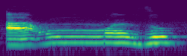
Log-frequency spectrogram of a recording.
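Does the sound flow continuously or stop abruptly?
continuous. The voice and breath keep flowing smoothly. The speaker calls it right. "tetap suara dan nafas tetap mengalir"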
